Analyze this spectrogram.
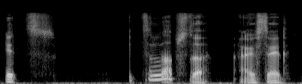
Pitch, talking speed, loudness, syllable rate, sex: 125 Hz, 100 wpm, -21 LUFS, 3.9 syllables/s, male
